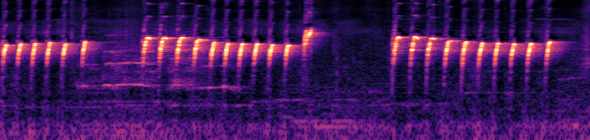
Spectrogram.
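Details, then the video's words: Green leafbird singing vigorously, a natural-voice recording meant to draw young leafbirds into song. Repeated runs of fast, descending whistles, one ending in a sharp rising note, divided by short quiet spells. "Cucak Ijo Gacor Suara Asli Cocok Buat Pancingan Cucak Ijo Yang Belom Mopeng & Trotol"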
